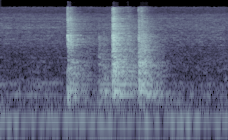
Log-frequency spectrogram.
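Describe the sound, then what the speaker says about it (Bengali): Vegetables stirred in a pot with a spoon, three short scraping strokes in quick succession, fairly close and moderately loud, with no talking. "এবার আমি একটু নাড়া দিয়ে দিচ্ছি।"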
